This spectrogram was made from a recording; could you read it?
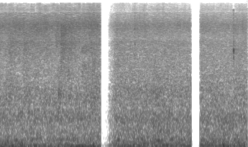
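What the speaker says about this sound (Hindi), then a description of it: "यहाँ पे बारिश हो रही है" Steady rain falls outside as a dense, even hiss of drops, close and fairly loud, broken by two brief cut-outs of silence.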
